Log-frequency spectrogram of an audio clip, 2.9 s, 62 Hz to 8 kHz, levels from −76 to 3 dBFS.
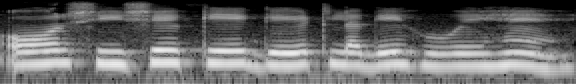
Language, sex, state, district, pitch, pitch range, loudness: Hindi, female, Punjab, Fazilka, 195 Hz, 185-210 Hz, -13 LUFS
